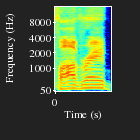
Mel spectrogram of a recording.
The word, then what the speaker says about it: Favre: it's spelled Favre, but it's pronounced Favre, weirdly enough.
